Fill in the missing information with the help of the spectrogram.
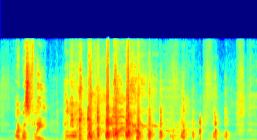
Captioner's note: laughter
